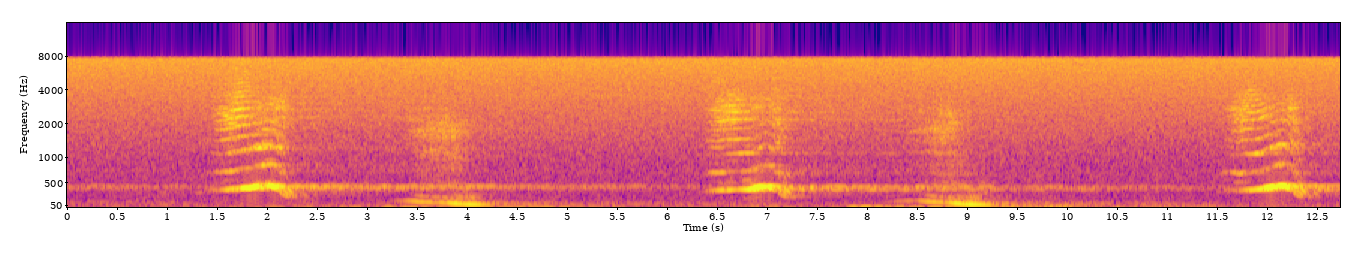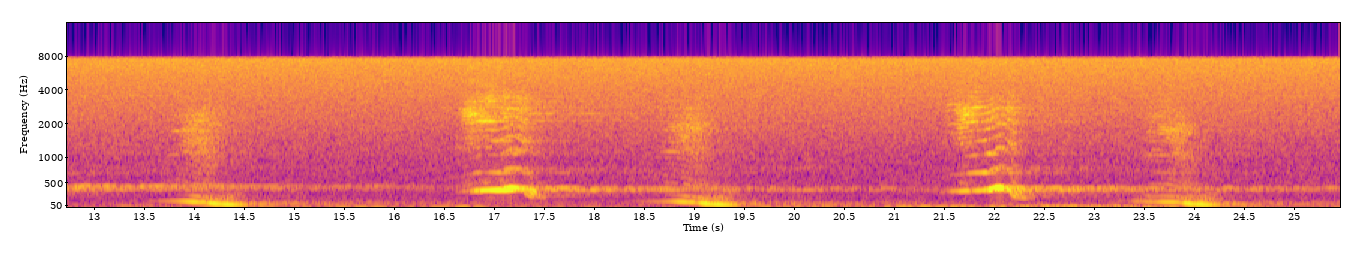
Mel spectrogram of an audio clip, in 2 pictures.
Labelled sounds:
1.5	2.2	humpback whale, 0.80 to 2.8 kHz
3.4	3.8	humpback whale, 1.5 to 1.9 kHz
6.4	7.1	humpback whale, 0.80 to 2.9 kHz
8.4	8.8	humpback whale, 1.6 to 2.0 kHz
11.6	12.3	humpback whale, 0.80 to 3.1 kHz
16.6	17.5	humpback whale, 1.1 to 2.8 kHz
21.5	22.3	humpback whale, 0.80 to 2.9 kHz
23.6	23.9	humpback whale, 1.4 to 1.9 kHz

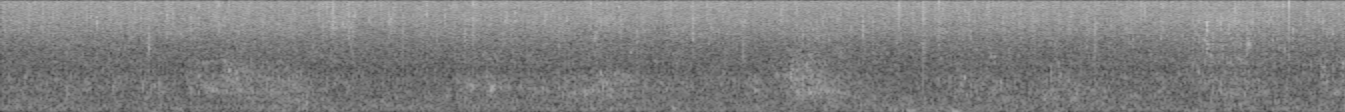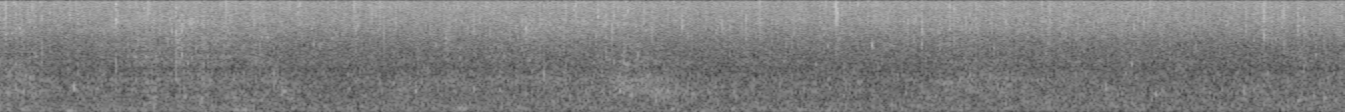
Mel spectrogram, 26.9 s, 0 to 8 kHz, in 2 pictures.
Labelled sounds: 7.7	8.0	water noise, 0.91 to 1.3 kHz

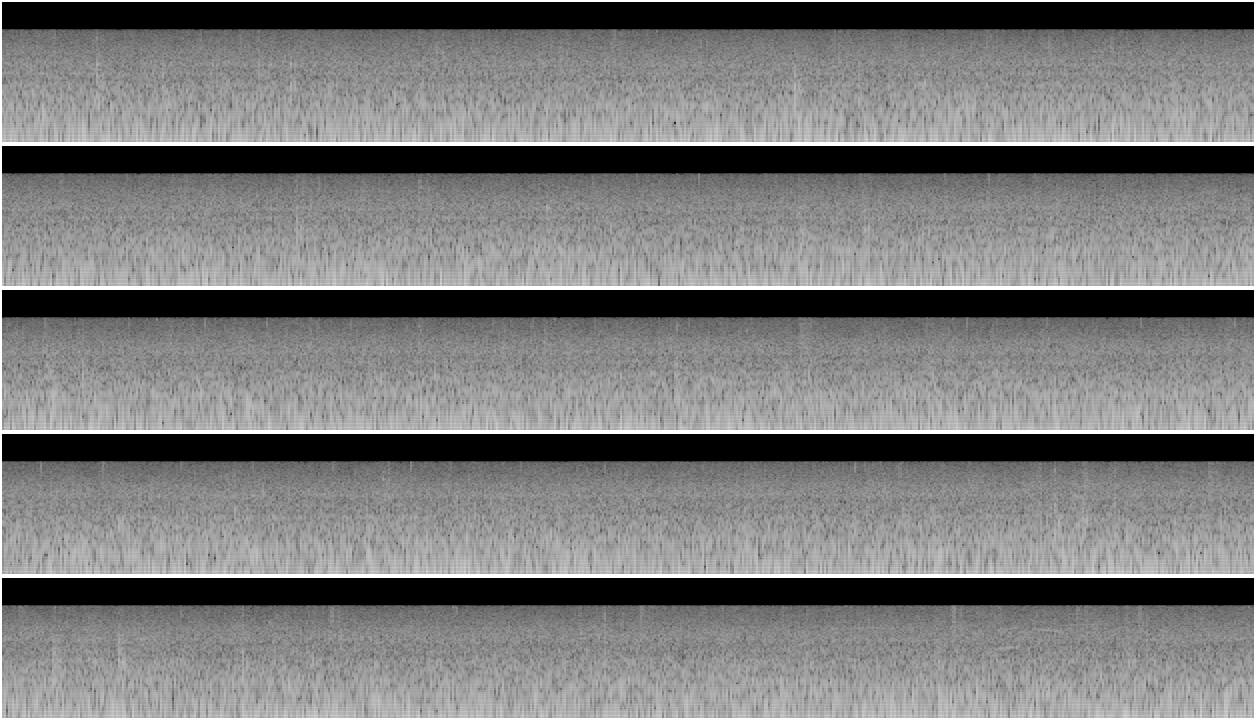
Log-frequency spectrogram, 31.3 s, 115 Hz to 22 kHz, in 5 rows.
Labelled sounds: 29.9	30.6	killer whale, southern resident, 0.99 to 7.0 kHz

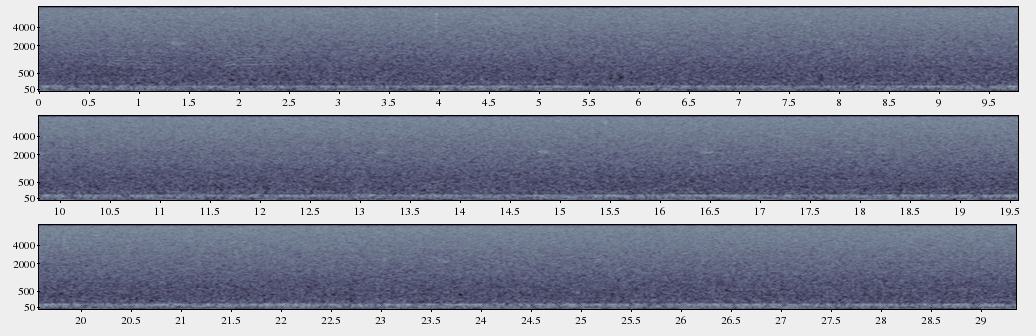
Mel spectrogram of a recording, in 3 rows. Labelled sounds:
0.5	1.2	killer whale, southern resident, 0.43 to 1.7 kHz
1.8	2.5	killer whale, southern resident, 0.42 to 1.5 kHz

